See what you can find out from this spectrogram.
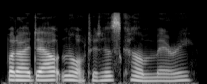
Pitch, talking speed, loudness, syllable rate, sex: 185 Hz, 230 wpm, -17 LUFS, 4.8 syllables/s, female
